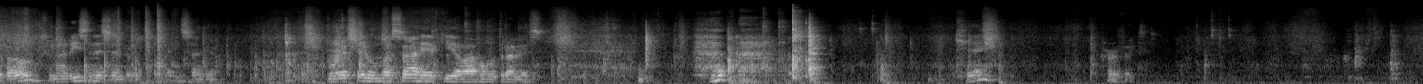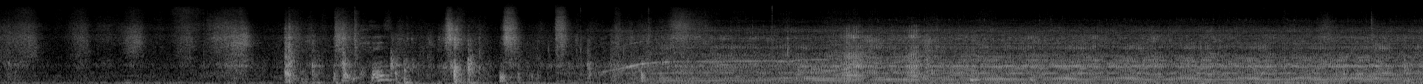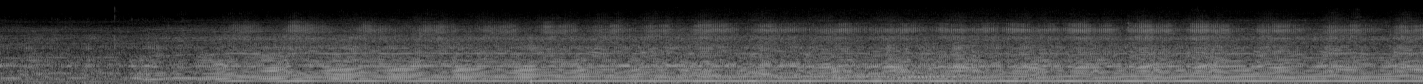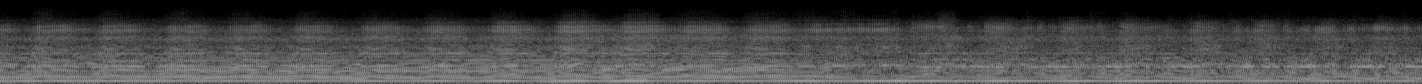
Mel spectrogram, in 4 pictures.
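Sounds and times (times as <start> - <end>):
electric massager whining: 0.0 - 8.9, 19.9 - 56.9.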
